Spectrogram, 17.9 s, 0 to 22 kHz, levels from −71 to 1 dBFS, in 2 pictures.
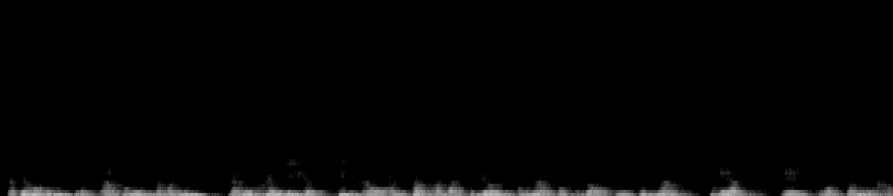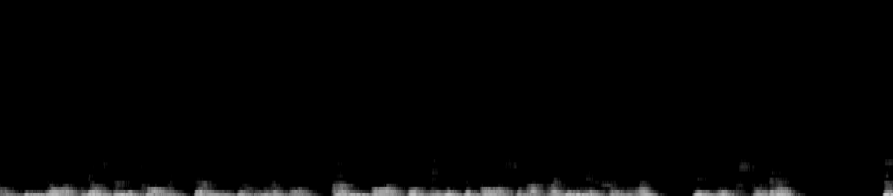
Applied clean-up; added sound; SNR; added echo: neural mask model DeepFilterNet 3.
